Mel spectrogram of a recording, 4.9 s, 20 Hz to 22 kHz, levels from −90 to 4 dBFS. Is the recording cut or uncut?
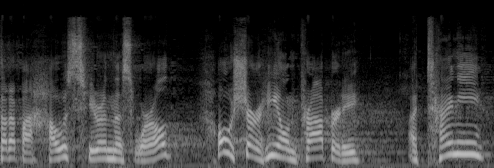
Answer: uncut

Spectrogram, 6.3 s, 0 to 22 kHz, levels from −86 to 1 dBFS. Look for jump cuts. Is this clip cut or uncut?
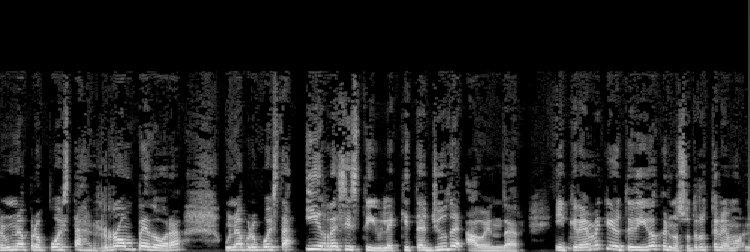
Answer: uncut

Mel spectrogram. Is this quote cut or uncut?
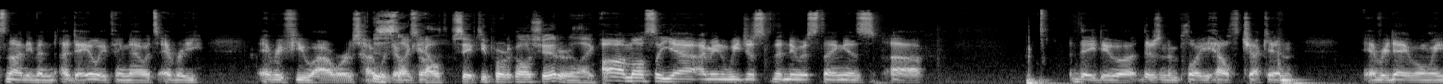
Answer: uncut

